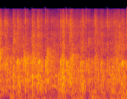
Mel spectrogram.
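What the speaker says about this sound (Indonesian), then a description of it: "Beri tepuk tangan bagi Tuhan." A church congregation claps together in a steady, fairly loud burst of applause, with voices mixed in under the clapping.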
